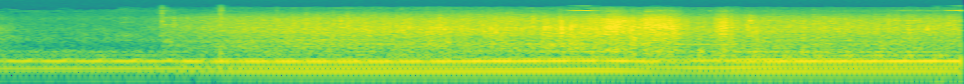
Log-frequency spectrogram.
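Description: Jeep engine running steadily at idle, a low even hum. A coarse, crackly noise joins it about a second in.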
